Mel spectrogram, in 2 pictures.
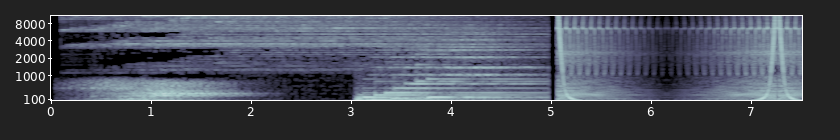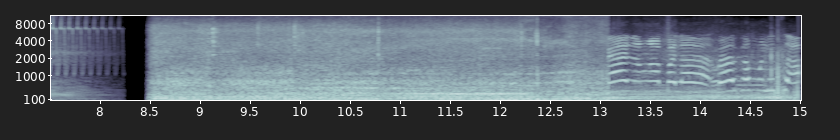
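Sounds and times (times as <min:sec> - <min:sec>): street traffic noise: 0:08.5 - 0:15.0
woman talking: 0:13.1 - 0:15.0.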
